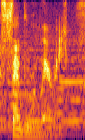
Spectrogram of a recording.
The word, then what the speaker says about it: February: Anyways, kind of like February. Yeah, how many of us actually take the time to make sure we pronounce that first R when we say the word, eh?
